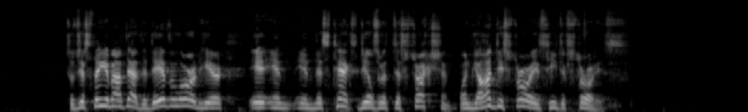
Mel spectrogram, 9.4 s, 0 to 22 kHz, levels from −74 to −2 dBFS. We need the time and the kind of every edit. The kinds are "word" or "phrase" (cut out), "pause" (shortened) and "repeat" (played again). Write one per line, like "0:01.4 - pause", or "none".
0:05.7 - pause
